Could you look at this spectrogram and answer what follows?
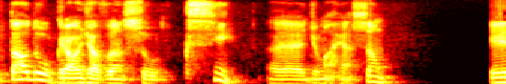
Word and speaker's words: xi: Nós lemos e falamos, pronunciamos como xi.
